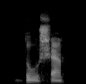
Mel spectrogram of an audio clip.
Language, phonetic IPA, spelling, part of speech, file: Russian, [ˈduʂə], душа, noun, Ru-ду́ша.ogg
- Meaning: genitive singular of душ (duš)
